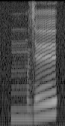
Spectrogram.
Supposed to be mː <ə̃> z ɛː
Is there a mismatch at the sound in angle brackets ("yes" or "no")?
no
